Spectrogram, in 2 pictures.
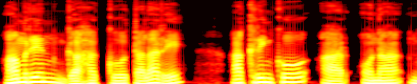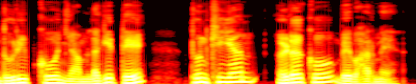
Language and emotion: Santali, neutral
